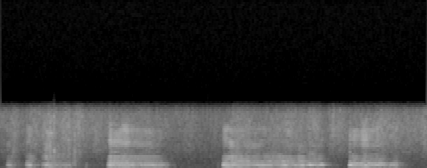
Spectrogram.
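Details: Giant schnauzer puppy, seven weeks old, together with a young bull terrier. It makes three long, rough, harmonic growling bursts, each about half a second to a second long, separated by quiet pauses in a small room.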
